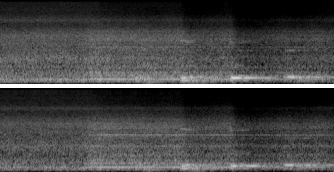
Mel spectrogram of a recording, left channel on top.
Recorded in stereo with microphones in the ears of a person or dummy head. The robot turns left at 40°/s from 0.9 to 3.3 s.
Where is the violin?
No violin in this recording.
